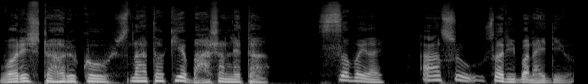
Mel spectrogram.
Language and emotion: Nepali, sad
